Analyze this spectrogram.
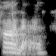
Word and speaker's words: Hannah: And I want to make a quick note before I get into it, that I don't think I clarified the pronunciation of my name. It's Hannah. So Hannah, okay.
